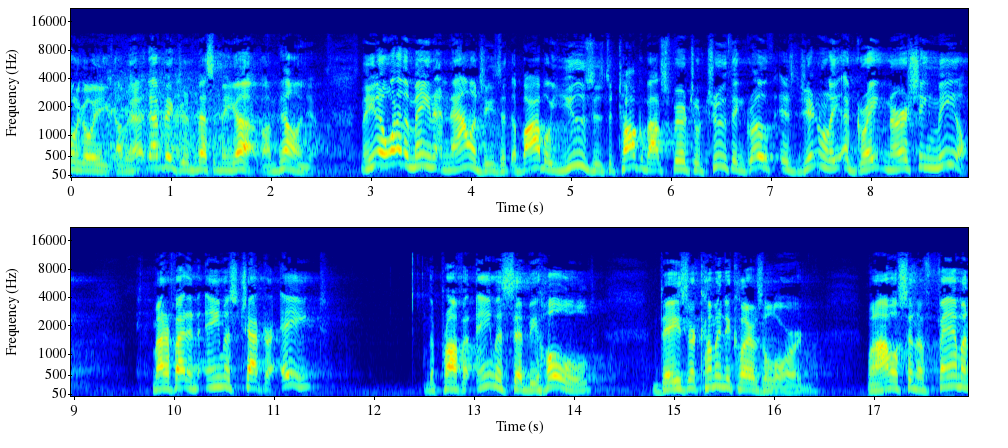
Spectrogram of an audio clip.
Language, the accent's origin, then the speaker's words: English; Rock Hill, South Carolina, United States; now in Savannah, United States; when we moved to Savannah, we came from Rock Hill, South Carolina.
